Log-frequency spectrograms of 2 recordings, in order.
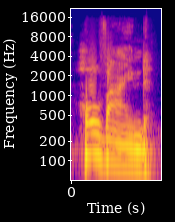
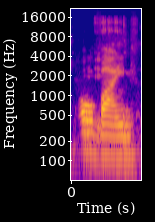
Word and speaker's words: Hovind: Like he used a long I sound for Hovind, and then used the E sound that I makes for Dino.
